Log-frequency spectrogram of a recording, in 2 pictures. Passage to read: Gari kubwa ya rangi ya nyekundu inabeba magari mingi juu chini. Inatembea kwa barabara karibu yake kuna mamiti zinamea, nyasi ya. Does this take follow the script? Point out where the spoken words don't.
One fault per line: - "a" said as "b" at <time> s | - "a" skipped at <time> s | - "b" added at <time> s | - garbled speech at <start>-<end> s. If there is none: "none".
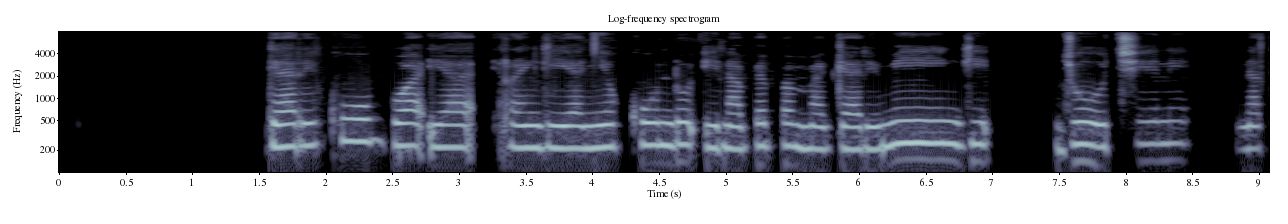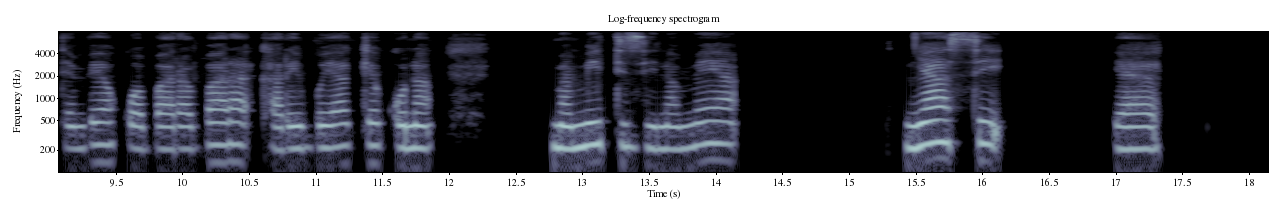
none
